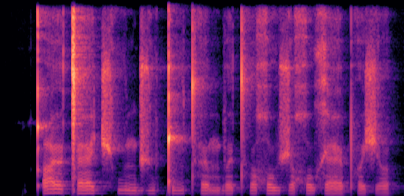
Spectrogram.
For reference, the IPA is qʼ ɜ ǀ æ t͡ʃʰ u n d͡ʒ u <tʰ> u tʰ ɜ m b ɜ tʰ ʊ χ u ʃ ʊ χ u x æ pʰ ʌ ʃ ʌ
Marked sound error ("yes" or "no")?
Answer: yes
